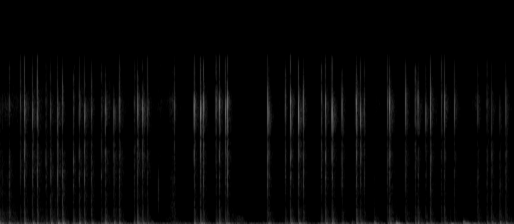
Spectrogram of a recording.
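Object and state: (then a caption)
Solid wooden ledge. Long white nails rapidly tap and scratch across a long, flat, solid varnished wooden ledge. The result is a dense run of quick, dry clicks, each with a soft low knock and a bright, high tick that stops almost instantly, with faint scratchy rubs between the taps.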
